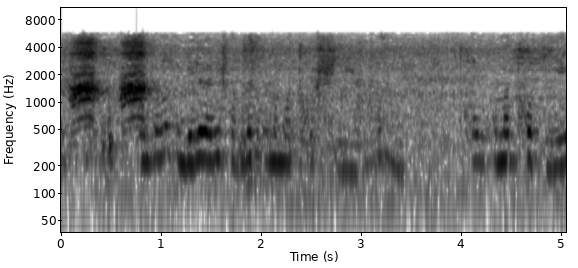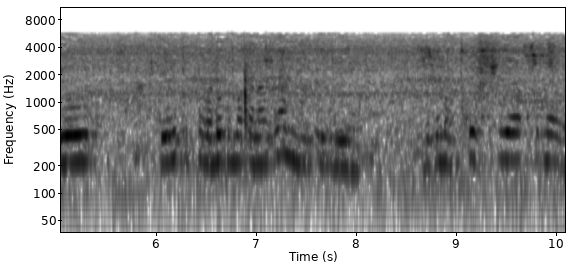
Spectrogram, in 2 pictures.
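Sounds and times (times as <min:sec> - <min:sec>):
geese honking: 0:00.0 - 0:01.0.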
